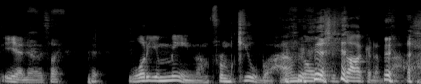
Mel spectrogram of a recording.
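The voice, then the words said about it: Put-on Cuban accent. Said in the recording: “this is my Cuban accent”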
